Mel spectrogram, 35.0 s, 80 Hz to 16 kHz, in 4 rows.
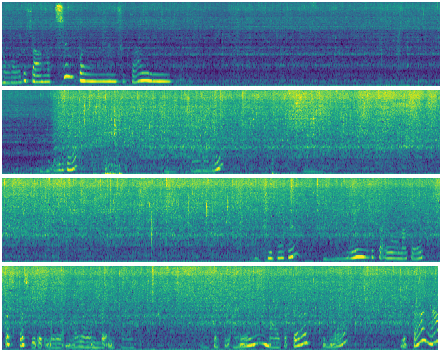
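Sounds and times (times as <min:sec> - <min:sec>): vegetables sizzling in a wok: 0:00.0 - 0:35.0.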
